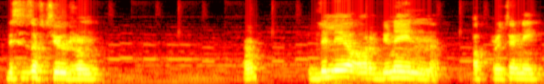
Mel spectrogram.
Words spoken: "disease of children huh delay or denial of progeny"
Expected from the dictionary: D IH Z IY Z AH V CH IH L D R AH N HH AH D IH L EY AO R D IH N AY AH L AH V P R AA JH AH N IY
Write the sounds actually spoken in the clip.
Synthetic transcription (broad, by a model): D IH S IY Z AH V CH IH L D R AH N HH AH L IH L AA AO R D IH N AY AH N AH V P R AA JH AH N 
